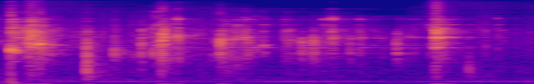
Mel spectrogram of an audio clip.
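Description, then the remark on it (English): Dirty dishes clink and rattle together in a quick, irregular series of bright knocks as a stack of plates and cups is picked up and carried out into the kitchen, with a low hum underneath. “Might as well get some of these here dirty dishes out into the kitchen.”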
